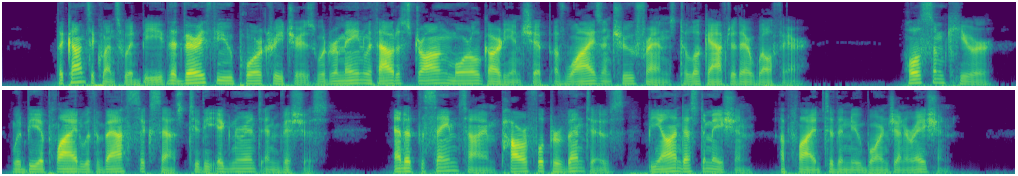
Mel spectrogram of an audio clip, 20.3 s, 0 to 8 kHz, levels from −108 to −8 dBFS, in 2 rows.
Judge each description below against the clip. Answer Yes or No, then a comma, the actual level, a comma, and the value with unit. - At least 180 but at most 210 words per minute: No, average, 165 wpm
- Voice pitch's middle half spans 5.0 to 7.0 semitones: No, average, 4.5 semitones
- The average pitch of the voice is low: Yes, very low, 95 Hz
